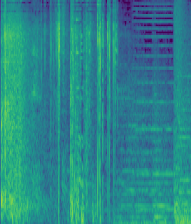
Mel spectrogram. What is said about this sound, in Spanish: Informaba los daños provocados a un banco de la zona cuando recibió un disparo en la cabeza. Murió inmediatamente.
